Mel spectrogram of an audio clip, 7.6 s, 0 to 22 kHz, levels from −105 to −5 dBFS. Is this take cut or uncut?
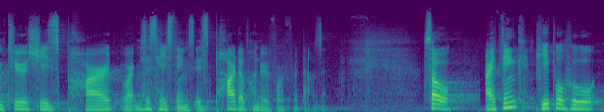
cut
